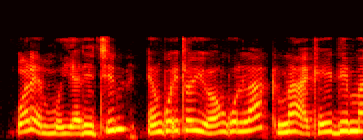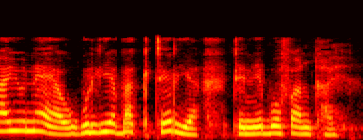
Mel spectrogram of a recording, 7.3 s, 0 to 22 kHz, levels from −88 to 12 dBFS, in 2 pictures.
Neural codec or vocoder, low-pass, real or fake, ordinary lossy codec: codec, 16 kHz, 4 kbps, FunCodec, trained on Chinese and English, 50 frames a second; 7.2 kHz; fake; AAC, 32 kbps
